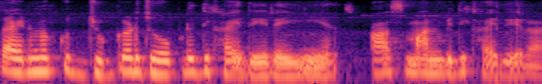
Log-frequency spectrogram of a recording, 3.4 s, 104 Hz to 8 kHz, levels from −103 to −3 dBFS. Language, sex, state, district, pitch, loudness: Hindi, female, Chhattisgarh, Raigarh, 180 Hz, -27 LUFS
